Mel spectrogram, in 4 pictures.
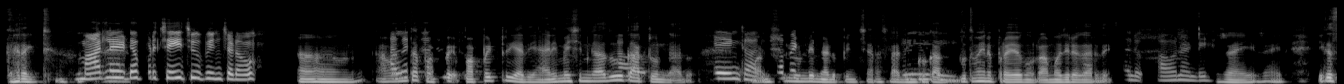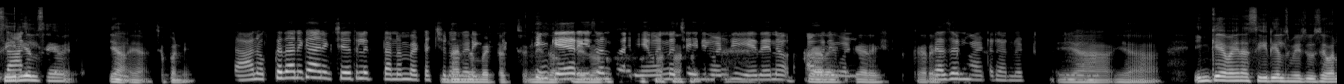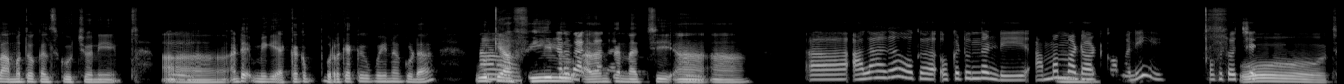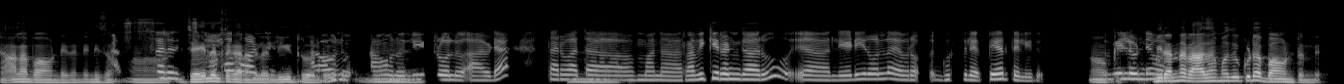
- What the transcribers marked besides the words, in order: laughing while speaking: "కరెక్ట్"; other background noise; in English: "పప్పె పప్పెట్రీ"; in English: "యానిమేషన్"; giggle; in English: "కార్టూన్"; static; in English: "పోపే‌ట్రి"; in English: "రైట్, రైట్"; chuckle; in English: "రీజన్స్"; chuckle; in English: "కరెక్ట్. కరెక్ట్. కరెక్ట్"; in English: "డసెంట్"; in English: "సీరియల్స్"; lip smack; in English: "డాట్ కామ్"; stressed: "అస్సలు"; in English: "లీడ్"; in English: "లీడ్ రోల్"; in English: "లేడీ రోల్‌లో"
- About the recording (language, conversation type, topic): Telugu, podcast, పాత టెలివిజన్ ధారావాహికలు మీ మనసులో ఎందుకు అంతగా నిలిచిపోయాయి?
